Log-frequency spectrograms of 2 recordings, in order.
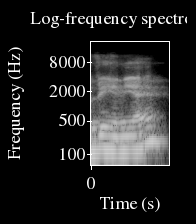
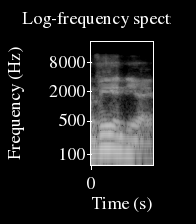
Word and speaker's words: Viognier: The The Viognier?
